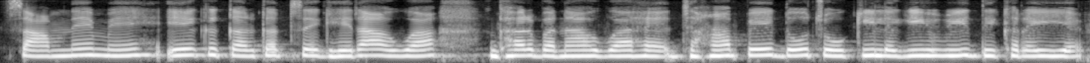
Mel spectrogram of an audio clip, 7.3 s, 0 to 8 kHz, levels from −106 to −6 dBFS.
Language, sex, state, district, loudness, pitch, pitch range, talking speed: Hindi, female, Jharkhand, Deoghar, -12 LUFS, 250 Hz, 235-260 Hz, 165 wpm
